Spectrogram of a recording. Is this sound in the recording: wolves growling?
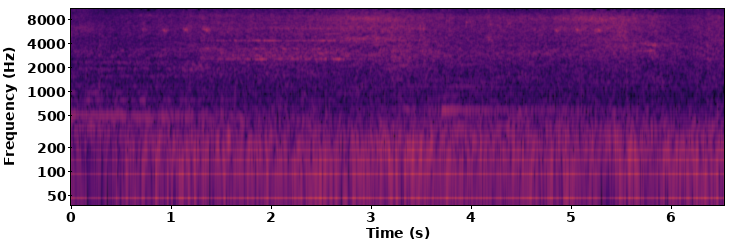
no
